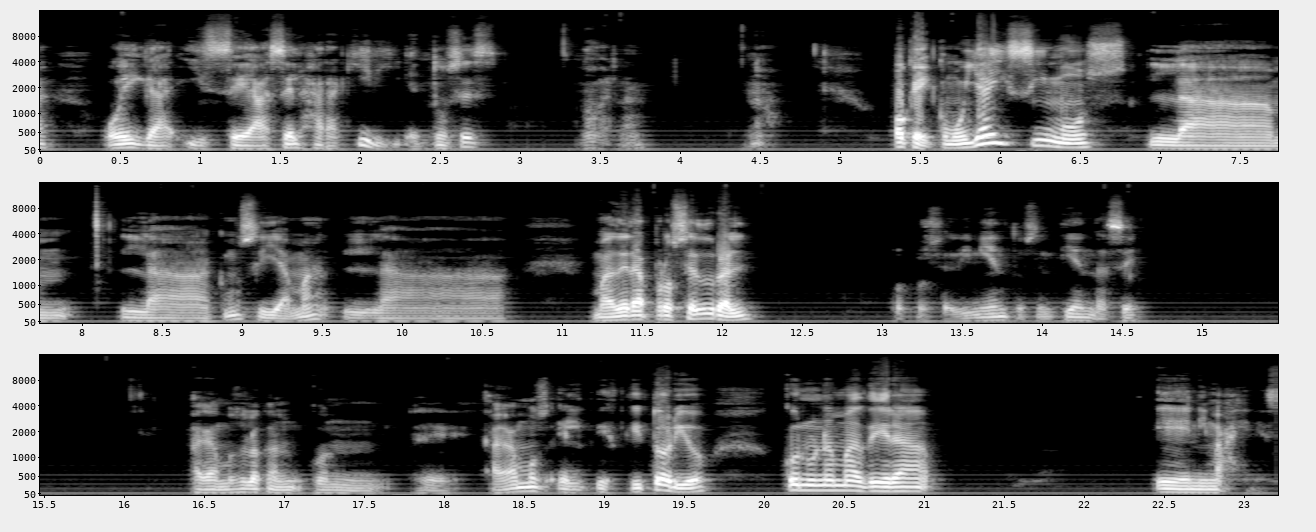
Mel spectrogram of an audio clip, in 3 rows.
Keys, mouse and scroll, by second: 0.3-1.5 shift+middle drag, 1.3 click, 4.5 click, 5.3 typing, 7.8-8.9 drag, 9.2 Escape, 9.9 a, 11.8 click, 12.7 click, 13.3 click, 15.1 click, 16.8-23.2 drag.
